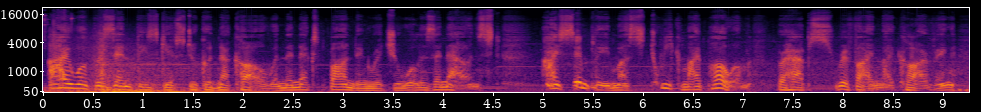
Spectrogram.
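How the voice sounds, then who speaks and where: Over clear background noise, a man does a cartoonish character voice at fairly low pitch and a moderate pace. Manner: calm, gentle.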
